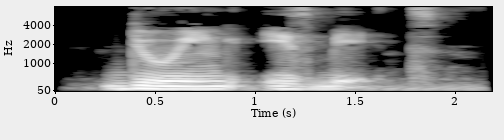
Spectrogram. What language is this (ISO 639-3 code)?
ita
